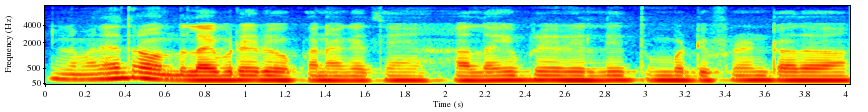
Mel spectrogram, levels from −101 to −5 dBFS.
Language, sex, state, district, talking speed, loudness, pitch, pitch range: Kannada, male, Karnataka, Bangalore, 210 wpm, -17 LUFS, 125 Hz, 120-130 Hz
